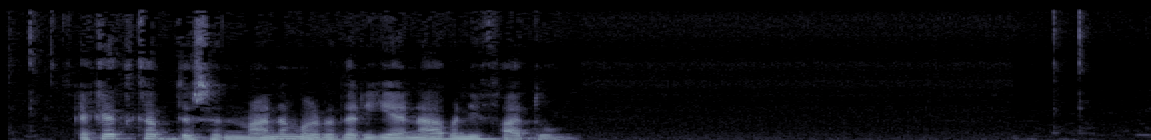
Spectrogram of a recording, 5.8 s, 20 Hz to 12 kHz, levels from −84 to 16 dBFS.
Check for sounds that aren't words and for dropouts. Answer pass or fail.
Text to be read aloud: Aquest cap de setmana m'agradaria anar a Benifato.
pass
